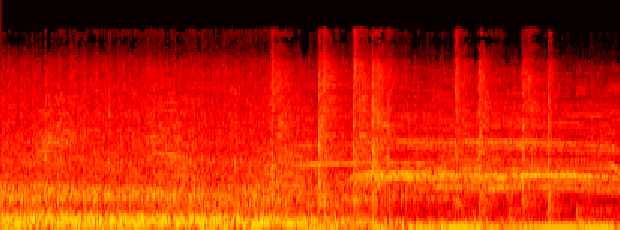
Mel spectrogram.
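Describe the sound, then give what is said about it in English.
A large crowd at the grand opening of an HEB store cheers and shouts continuously over loud music as the doors open and people rush in, with sharp whoops and claps standing out in the last couple of seconds, the whole din dense and steady throughout. “I hope you can hear me over all the music and the big party going on behind me.”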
